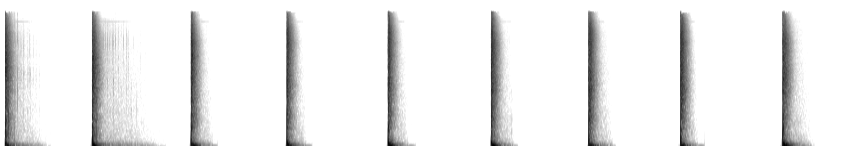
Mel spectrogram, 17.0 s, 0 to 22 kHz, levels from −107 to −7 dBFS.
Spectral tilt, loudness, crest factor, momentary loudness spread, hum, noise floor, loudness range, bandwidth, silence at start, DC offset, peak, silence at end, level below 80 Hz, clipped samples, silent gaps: -2 dB/octave; -19 LUFS; 24 dB; 12 LU; none; -79 dBFS; 4 LU; 15.5 kHz; 0.1 s; under 0.1%; 0 dBFS; 1.15 s; -28 dBFS; under 0.1%; 1.00-1.80 s, 3.30-3.78 s, 4.34-5.69 s, 6.23-7.72 s, 8.30-9.79 s, 10.35-11.73 s, 12.31-13.56 s, 14.08-15.60 s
